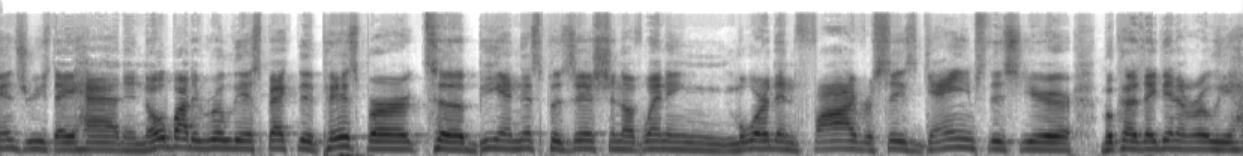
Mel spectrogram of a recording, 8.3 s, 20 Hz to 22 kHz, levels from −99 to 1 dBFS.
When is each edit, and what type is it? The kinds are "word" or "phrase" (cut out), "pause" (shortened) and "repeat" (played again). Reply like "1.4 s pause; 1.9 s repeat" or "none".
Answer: 4.3 s word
